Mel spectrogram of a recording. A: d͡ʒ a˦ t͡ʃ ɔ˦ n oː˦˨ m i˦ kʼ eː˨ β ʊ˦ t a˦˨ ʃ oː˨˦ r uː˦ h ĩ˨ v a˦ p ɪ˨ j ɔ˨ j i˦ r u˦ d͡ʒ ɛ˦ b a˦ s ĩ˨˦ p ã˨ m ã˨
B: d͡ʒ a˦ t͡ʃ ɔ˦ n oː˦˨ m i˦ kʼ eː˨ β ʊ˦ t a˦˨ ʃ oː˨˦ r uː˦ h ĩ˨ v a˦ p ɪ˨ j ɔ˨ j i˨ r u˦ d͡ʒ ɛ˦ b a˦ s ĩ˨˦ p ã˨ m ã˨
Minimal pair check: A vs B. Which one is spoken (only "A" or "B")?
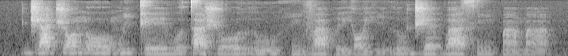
B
